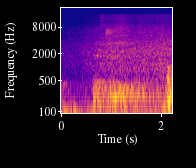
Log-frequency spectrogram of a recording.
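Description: A low, steady hum, with a person's voice coming in a little over half a second in, picked up by the room's microphone.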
